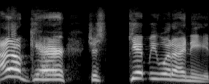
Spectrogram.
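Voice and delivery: stubborn, insistent, high-pitched shouting. Voicing an NPC arguing with the bartender: NPC yelling. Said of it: "You can hear him yelling".

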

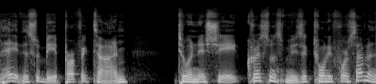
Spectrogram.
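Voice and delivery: normal talking voice

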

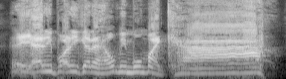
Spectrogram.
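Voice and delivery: over-the-top Boston accent, laid on, drawn-out "car". Imagining going down to South Boston and hamming it up: exaggerated Boston accent. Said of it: "just like exaggerate".

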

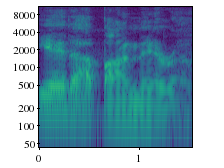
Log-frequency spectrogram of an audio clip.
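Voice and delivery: ordinary talk, nothing marked

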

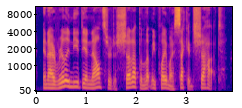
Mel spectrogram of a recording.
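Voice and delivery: normal talking voice

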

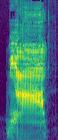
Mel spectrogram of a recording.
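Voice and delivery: very loud, startled, drawn-out monster shriek. Game narrator voices the creature reacting to the warning shot: screeching creature. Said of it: "screeches like".

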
